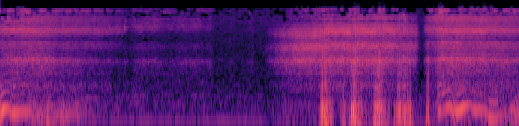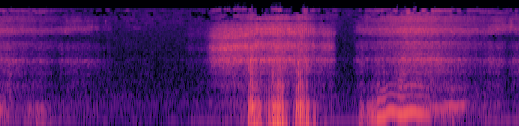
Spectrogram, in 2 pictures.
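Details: Snoring dog, its breaths coming as pulsed, rattling low snores followed by softer whistling exhales, two full cycles about six seconds apart.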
